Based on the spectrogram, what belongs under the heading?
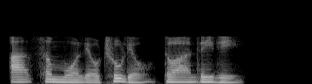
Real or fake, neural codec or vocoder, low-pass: fake; codec, 16 kHz in and 24 kHz out, 0.4 kbps, LongCat-Audio-Codec, two codebook decoder; 3.6 kHz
